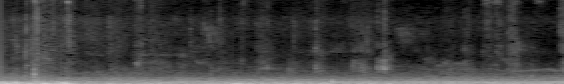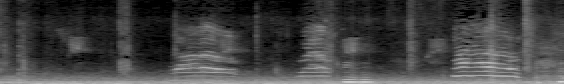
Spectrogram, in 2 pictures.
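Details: Cat heard after a quiet stretch of background noise and soft knocks, then three short meows near the end, two clear and one brief and strained.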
